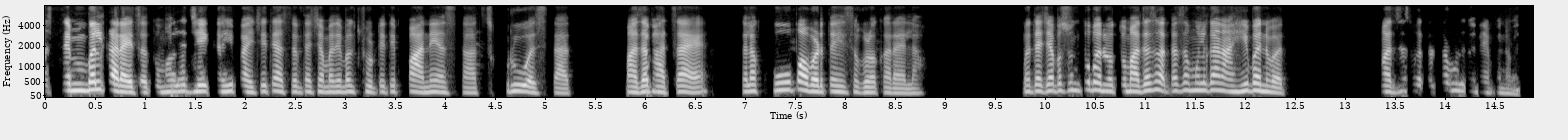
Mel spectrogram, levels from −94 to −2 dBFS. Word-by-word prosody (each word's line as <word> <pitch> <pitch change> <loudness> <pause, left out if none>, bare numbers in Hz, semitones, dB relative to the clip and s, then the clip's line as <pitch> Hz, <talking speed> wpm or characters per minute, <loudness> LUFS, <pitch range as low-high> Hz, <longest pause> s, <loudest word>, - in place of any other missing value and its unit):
Assemble 230 +4 +5
करायचं 180 -7 +6
तुम्हाला 190 +2 -2
जे 200 +2 +4
काही 195 +1 -3
पाहिजे 195 0 -2
ते 215 - 0
असेल 185 -2 -3
त्याच्यामध्ये 185 0 -2
मग 190 +1 -2
छोटे 185 0 -5
ते 195 - -5
पाने 185 -1 +3
असतात, 160 -1 -6
स्क्रू 205 0 -3
असतात. 150 -1 -5 0.6
माझा 180 +1 +4
भाचा 185 0 0
आहे 170 -2 +3
त्याला 200 0 -5
खूप 240 +5 -1
आवडतं 200 -4 +4
हे 190 -1 -1
सगळं 170 0 -3
करायला. 145 -3 -6 1.0
मग 195 - -4
त्याच्यापासून 220 +3 -1
तो 250 - -3
बनवतो, 205 -4 0
माझा 200 +2 +3
स्वतःचा 235 -2 -1
मुलगा 235 +1 0
नाही 200 -2 +1
बनवत. 185 -8 +2 1.0
माझा 190 0 -3
स्वतःचा 205 +3 -14
मुलगा 215 -4 -9
नाही 165 - -13
बनवत. 140 -6 -12
195 Hz, 155 wpm, -20 LUFS, 175-215 Hz, 1.0 s, करायचं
